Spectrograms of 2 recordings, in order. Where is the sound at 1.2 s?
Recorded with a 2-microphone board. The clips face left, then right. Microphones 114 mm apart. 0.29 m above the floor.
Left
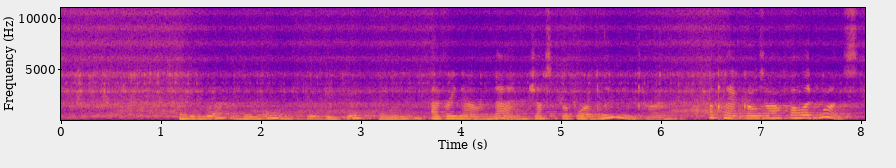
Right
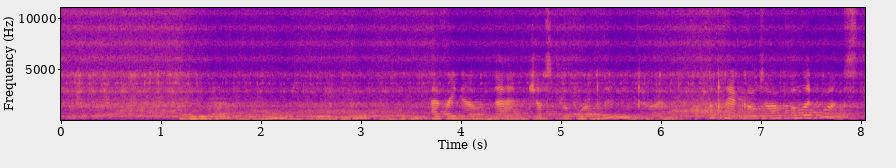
40° left (ahead or behind), 8.5 m.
